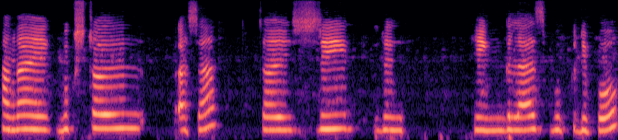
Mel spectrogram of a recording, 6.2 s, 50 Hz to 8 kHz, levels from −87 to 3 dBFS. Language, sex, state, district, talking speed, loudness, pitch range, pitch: Konkani, female, Goa, North and South Goa, 85 wpm, -17 LUFS, 265-290 Hz, 275 Hz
